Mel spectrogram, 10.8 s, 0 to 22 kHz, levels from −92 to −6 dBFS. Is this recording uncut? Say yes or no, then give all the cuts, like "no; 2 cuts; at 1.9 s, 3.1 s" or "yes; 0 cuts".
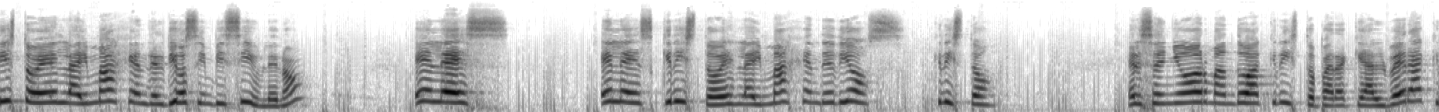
no; 2 cuts; at 2.1 s, 6.9 s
